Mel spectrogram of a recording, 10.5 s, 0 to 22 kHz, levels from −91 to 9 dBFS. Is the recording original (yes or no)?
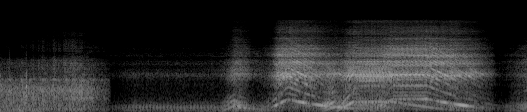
yes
